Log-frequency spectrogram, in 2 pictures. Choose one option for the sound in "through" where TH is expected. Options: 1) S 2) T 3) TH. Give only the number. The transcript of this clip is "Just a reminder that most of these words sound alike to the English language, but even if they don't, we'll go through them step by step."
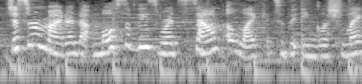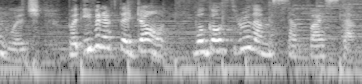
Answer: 3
